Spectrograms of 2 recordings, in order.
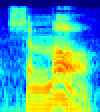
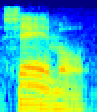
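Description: First: The first vowel is reduced to a short shva. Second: The first vowel is a full e sound. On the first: The speaker calls it right. "the e of shem becomes a shva" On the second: The speaker calls it wrong. "not shemo"

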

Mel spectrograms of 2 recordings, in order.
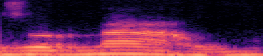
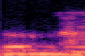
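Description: First: The middle vowel is held long. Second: The middle vowel is kept short. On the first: The speaker calls it right. "Dikasih panjang itu" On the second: The speaker calls it wrong.

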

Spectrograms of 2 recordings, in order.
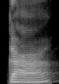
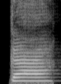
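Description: First: The syllable is said on a dipping tone. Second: The syllable is said on a level tone. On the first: "hỏi" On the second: "cô sẽ được tiếng ca"

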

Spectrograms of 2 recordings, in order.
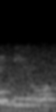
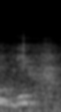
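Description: First: The final sound is vowel-like, like a u. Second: The final sound is voiceless, like an f. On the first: "жодного укання" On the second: "жодного фикання"

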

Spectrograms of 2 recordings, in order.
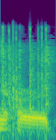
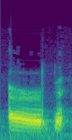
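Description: First: The word is said in a British accent. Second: The word is said in an American accent.

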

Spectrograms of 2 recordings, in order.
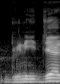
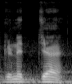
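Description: First: The middle 'i' vowel is long. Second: The middle 'i' vowel is short. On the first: The speaker calls it wrong. "ਗਣੀਜਾ ਨਹੀਂ ਕਹਿਣਾ" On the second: The speaker calls it right. "ਨਾਣੇ ਨੂੰ ਇਸ਼ਾਰੀ ਲਾ ਕੇ"

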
